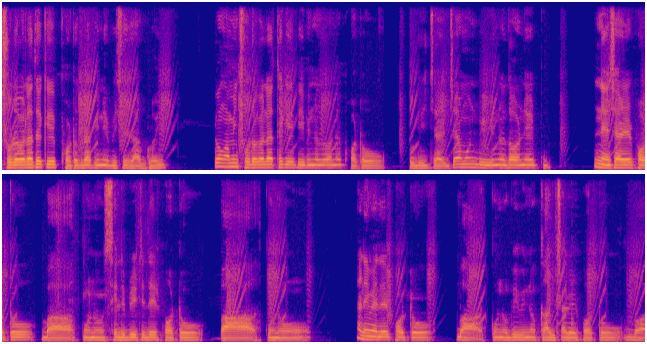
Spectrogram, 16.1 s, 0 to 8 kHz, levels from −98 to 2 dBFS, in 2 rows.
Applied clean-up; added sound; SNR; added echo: neural mask model RNNoise.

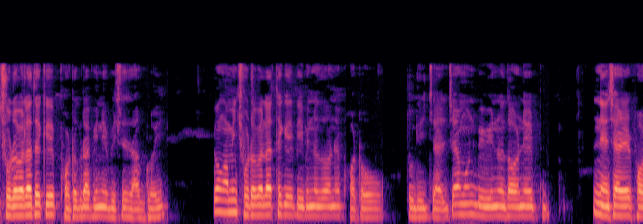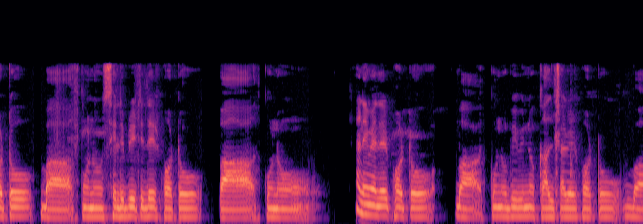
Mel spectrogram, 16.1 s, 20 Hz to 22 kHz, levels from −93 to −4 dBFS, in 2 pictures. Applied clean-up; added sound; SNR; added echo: none; none; none; none.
